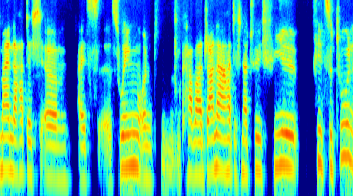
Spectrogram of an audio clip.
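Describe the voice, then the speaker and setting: Here a woman has an ordinary speaking voice, with a medium pitch, moderate pace and ordinary pitch variation. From Westerwald, Rhineland-Palatinate, Germany. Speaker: musical performer. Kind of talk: casual interview chat.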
